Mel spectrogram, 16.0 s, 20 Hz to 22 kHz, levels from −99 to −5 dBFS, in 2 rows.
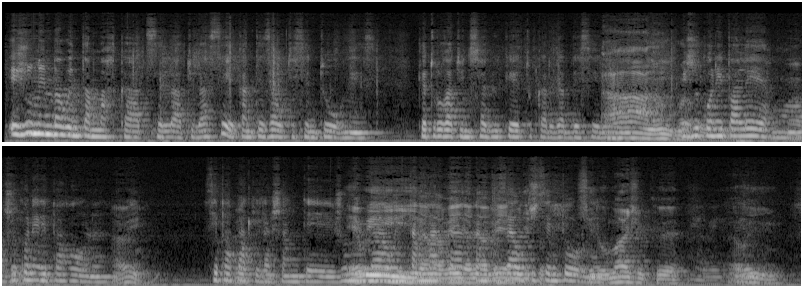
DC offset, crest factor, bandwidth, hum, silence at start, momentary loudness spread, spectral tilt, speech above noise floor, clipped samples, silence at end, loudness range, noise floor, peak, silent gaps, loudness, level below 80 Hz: under 0.1%; 18 dB; 16 kHz; none; 0 s; 14 LU; -6 dB/octave; 20 dB; under 0.1%; 0 s; 7 LU; -57 dBFS; -18 dBFS; none; -38 LUFS; -56 dBFS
